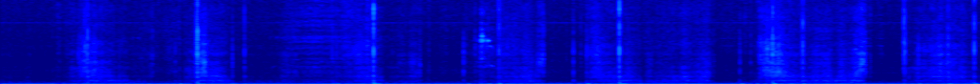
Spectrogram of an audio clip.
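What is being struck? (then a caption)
Thick paperback book, paper with card cover. Fingernails of both hands tap on the cover of a thick orange paperback book lying flat. Soft, dry clicks and brief papery brushing bursts recur irregularly at a very quiet level. A steady low hum sits underneath throughout.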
